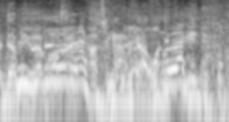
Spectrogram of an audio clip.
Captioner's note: excited chatter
